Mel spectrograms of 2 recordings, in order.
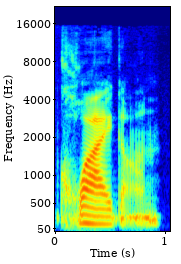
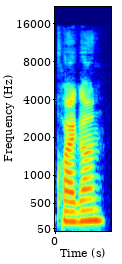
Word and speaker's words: Qui-Gon: Qui-Gon. That's how it's pronounced. Qui-Gon.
